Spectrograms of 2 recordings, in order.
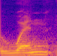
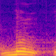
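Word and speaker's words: wen (文): c'est-à-dire le wen ici, donc qu'on peut prononcer en japonais bun ou mon,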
